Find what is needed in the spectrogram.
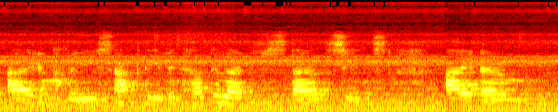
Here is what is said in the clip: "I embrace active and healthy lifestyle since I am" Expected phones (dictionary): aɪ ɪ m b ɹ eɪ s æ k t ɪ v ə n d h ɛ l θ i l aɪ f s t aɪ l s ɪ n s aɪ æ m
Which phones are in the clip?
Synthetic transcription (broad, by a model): aɪ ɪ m ɹ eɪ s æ k t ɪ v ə n h ɛ l θ i l aɪ f s t aɪ l s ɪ n s aɪ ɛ m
